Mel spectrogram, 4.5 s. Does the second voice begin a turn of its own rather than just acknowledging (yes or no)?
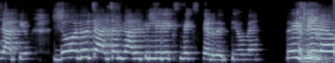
no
